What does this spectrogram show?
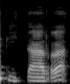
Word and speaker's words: guitarra: Pero cuando tú pronuncias la palabra guitarra, en ningún momento suena esa U. Esa U no suena.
